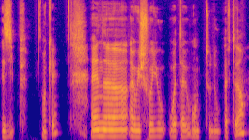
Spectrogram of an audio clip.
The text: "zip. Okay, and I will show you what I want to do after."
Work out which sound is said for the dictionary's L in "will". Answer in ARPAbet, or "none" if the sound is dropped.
L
